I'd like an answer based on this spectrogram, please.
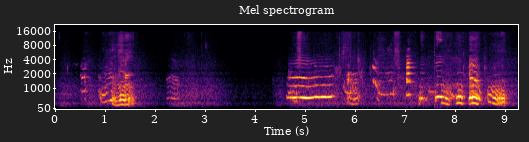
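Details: Puppy whimpering indoors: thin, wavering tones, then a quiet pause and a burst of rapid, sharp, rising-and-falling cries repeated several times a second, with human voices faintly mixed in.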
